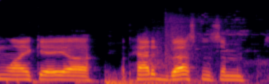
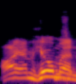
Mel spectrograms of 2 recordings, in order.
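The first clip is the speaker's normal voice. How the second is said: put-on old newsreel announcer voice, higher pitch; 4 semitones higher than usual. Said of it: "Why does he sound like Walter Winchell?".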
